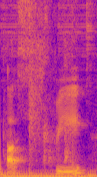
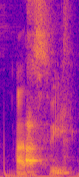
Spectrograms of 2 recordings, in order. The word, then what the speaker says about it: Asfi: I mean, the closest pronunciation would be Asfi, as in us as in like, you know, we and us, and then fi, F-E-E. That's the closest pronunciation. Asfi.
